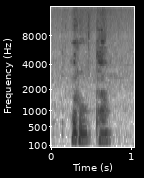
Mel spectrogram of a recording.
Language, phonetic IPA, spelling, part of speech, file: Polish, [ˈruta], ruta, noun, LL-Q809 (pol)-ruta.wav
